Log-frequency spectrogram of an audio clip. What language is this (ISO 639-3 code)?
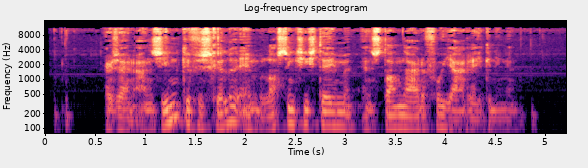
nld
